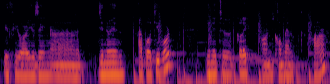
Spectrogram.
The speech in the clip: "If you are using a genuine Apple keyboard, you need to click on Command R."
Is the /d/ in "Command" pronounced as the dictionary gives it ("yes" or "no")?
no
